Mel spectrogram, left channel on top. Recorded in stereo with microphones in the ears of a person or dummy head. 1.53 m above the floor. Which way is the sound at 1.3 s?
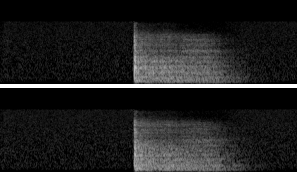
30° left (ahead or behind).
